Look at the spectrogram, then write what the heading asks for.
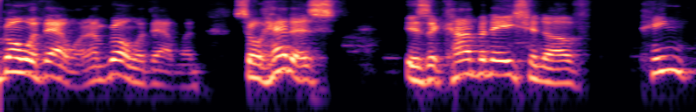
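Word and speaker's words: Headis: it correctly or not it is hedis it is spelled h-e-a-d-i-s I I think you know I think we make more sense if it was hedis like letters yeah okay right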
